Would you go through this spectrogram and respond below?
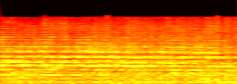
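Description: A runaway freight train in the film Unstoppable rumbles steadily and loudly, its horn holding a sustained blaring tone over the constant roar of the rolling cars.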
